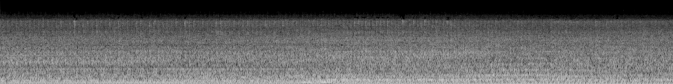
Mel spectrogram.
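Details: John Deere 5067E/5045E diesel tractor right after fuel filter change and air bleeding: steady, even low rumble at constant pitch, no misses, surging or knocks; normal idle.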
